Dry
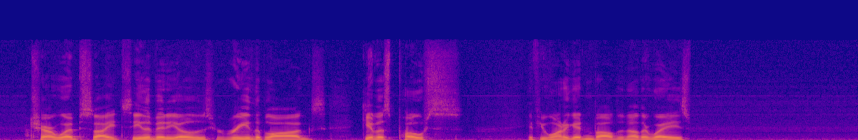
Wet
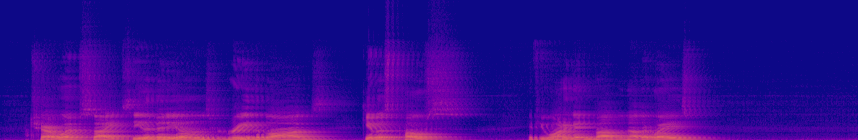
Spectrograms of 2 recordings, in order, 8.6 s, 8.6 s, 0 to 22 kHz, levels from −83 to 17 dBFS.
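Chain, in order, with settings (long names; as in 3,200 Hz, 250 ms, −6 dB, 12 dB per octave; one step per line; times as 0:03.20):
gain on one half-wave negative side −7 dB
flutter between parallel walls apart 8.4 metres, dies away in 0.86 s
level −8 dB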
